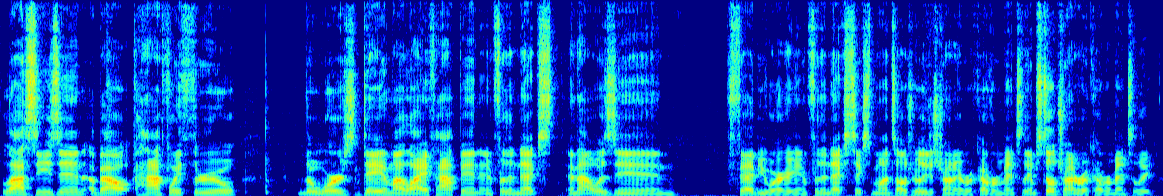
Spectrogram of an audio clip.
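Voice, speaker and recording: Bright-voiced young man chatting on stream. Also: mid-range voice, steady tone, fairly quick, clear, resonant tone. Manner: rambling, reads chat and answers it. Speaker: livestream host. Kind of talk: casual live stream chat.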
